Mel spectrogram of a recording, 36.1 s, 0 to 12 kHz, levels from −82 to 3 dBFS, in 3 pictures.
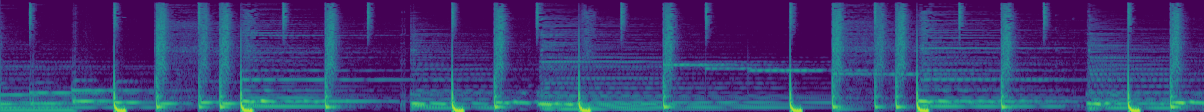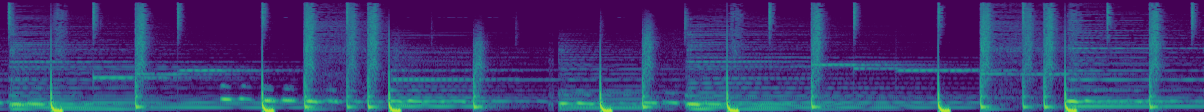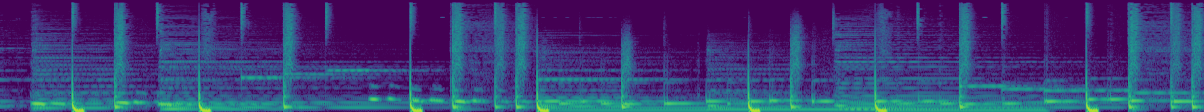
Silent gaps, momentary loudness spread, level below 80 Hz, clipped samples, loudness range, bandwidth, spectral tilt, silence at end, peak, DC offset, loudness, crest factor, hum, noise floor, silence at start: none; 16 LU; -22 dBFS; under 0.1%; 2 LU; 11.5 kHz; -6 dB/octave; 0 s; -2 dBFS; under 0.1%; -21 LUFS; 18 dB; none; -49 dBFS; 0 s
